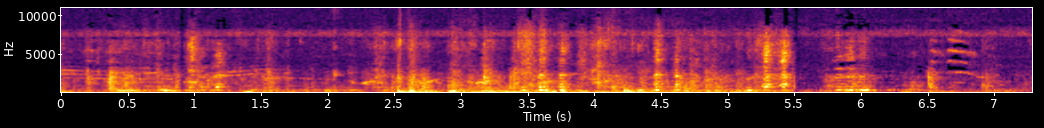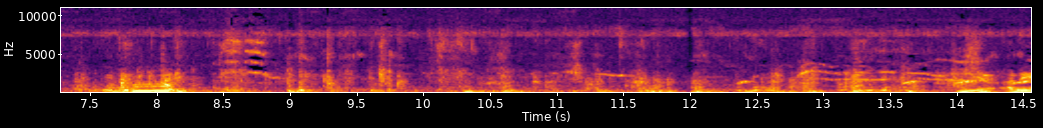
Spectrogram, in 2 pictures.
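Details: Goats on a farm being offered the flesh of young durian as a feeding trial; steady clattering, chewing and rustling, with several short, quavering bleats breaking through midway and again near the end.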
